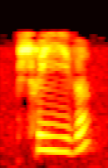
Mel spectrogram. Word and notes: b'schriiwe: Bas-Rhin; Herrlisheim

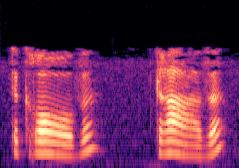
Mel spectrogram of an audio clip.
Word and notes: d'r Gràwe: Bas Rhin; Herrlisheim

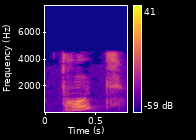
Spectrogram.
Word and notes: d' Trott: Bas-Rhin; Herrlisheim

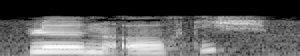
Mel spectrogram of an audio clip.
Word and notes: blüemeàrtig: Bas Rhin; Herrlisheim

